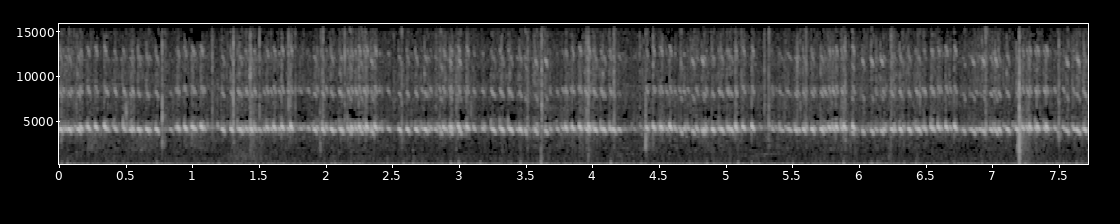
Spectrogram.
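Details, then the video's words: Cricket chorus for relaxation: continuous high trilling chirps in rapid pulsed bursts, nearly unbroken, with one short gap and soft background noise. "Bruit de Grillons"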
